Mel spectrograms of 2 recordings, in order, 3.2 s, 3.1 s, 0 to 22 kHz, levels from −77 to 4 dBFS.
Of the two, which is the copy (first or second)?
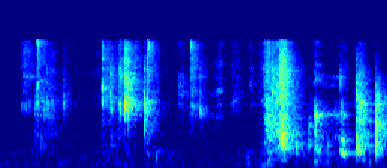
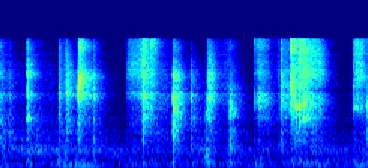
second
